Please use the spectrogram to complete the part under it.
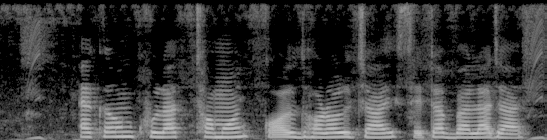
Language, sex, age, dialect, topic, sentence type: Bengali, female, 18-24, Jharkhandi, banking, statement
